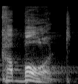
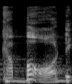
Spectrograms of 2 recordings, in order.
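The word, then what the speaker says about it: כָּבוֹד: The word glory is from the Hebrew word kabod. Kabod, K-A-B-O-D. And it's the Greek word doxa. Doxa, D-O-X-A. Kabod, doxa. Okay? Now, it's the word doxa in the Greek, taken from the word kabod in the Hebrew.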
